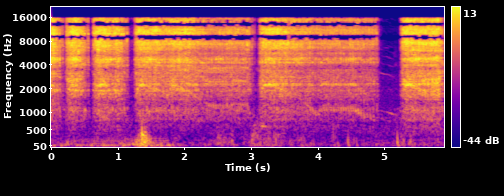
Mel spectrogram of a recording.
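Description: Power ratchet running in the intake manifold bolts on a 3.6-litre V6: a steady rushing noise, broken by several short pauses, that cuts off sharply near the end.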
